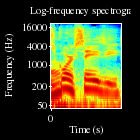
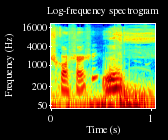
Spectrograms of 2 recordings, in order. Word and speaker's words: Scorsese: How do you say his last name, bro? Scorsese. Scores. Martin Scorsesei. You said Martin Scorchy.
